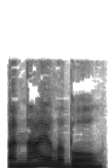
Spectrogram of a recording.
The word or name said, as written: annihilability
